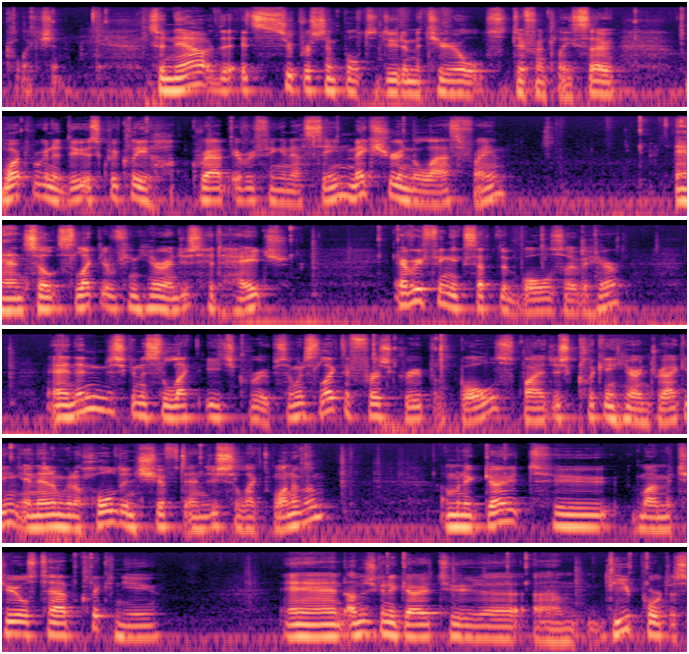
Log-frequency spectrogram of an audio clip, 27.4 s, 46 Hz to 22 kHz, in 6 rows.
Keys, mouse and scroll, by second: 0.3 middle click, 2.4 KP_1, 3.6-4.0 scroll down 1, 4.1 middle click, 4.9-5.4 scroll down 2, 5.4 click, 6.2 shift+middle click, 7.2 click, 10.7 h, 10.9 click, 11.1 h, 11.6 click, 11.9 h, 13.0 KP_1, 13.5-14.0 scroll up 2, 14.0 click, 14.0-14.5 scroll up 1, 16.3 shift+middle click, 16.6-17.1 scroll up 3, 17.4 click, 19.6 shift+click, 21.4 click, 23.3 click, 25.3 click, 26.2 click, 27.0 click.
